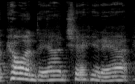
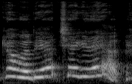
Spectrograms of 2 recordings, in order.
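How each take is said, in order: First: Said in the usual way. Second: Excited. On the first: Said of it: "plain invitation". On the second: Acted. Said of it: "repeated invitation, pitched up".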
